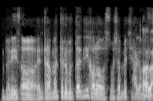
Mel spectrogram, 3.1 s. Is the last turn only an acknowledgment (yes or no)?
no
